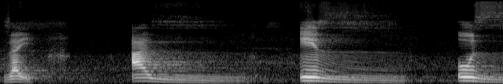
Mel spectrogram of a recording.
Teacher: Rokhawah, suaranya masih ngalir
